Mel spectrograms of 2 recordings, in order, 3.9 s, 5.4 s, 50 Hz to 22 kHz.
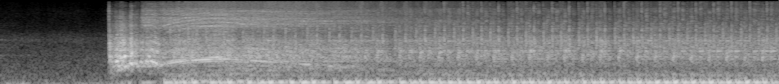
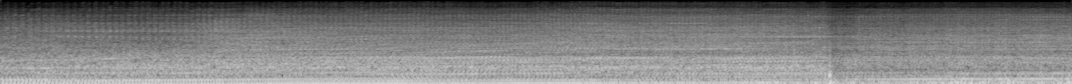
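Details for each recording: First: Rebuilt barn-find Honda CB250 Super Dream, cold with choke on and fuel tap on, started on the button: catches on the first press and settles into a steady, even, crisp choked idle with no misses or knocks; healthy cold start. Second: Rebuilt Honda CB250 Super Dream twin on the road: pulls fine at low rpm, then around 5,000 rpm pitch stalls and dips briefly before recovering; engine hesitates and holds back under acceleration, owner plans to add fuel to rule out low petrol.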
